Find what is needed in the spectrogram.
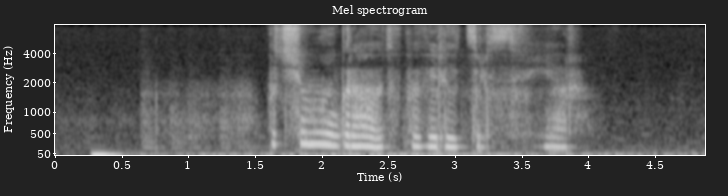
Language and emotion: Russian, neutral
